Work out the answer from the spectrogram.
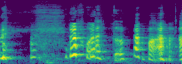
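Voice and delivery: high, loud, slow and laughing; laughing disbelief. Real, not acted.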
